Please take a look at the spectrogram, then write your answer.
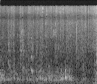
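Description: Pigeons of a red-eyed breeder pair cooing softly and steadily at close range, a low murmuring with a few brighter swells, no voices over it.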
